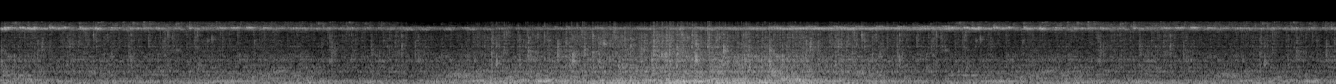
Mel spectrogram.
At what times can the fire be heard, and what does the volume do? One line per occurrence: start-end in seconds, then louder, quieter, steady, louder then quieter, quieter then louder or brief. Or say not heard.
0.0-13.3 louder then quieter.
